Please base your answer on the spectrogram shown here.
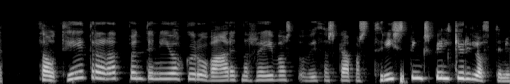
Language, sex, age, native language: Icelandic, female, 40-49, Icelandic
